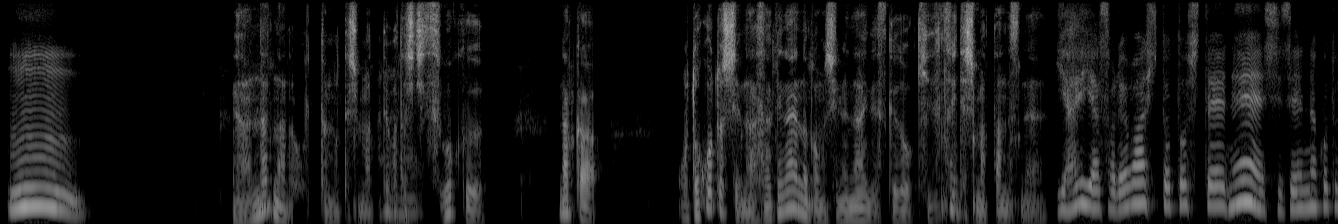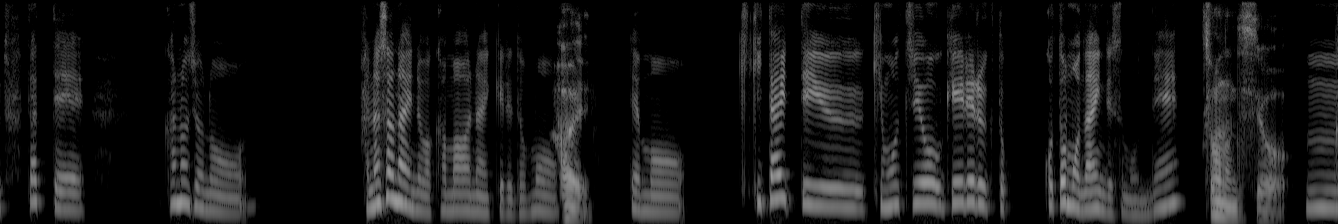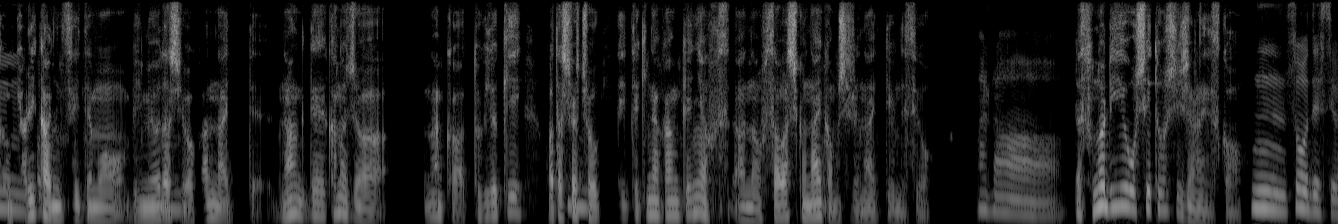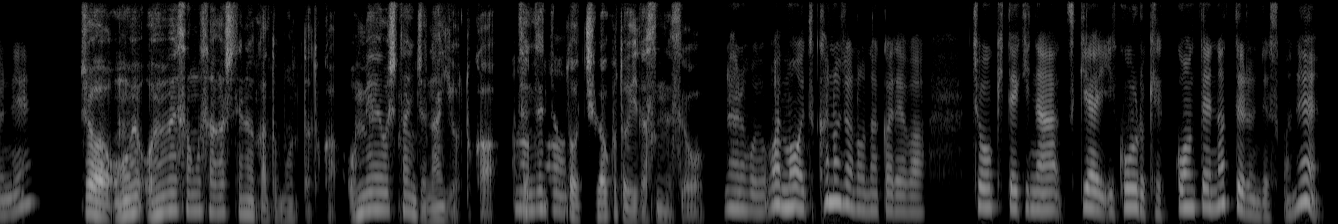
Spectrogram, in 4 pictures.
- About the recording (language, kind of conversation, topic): Japanese, advice, 引っ越しで生じた別れの寂しさを、どう受け止めて整理すればいいですか？
- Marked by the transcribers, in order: "長期的" said as "長期て的"; other background noise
